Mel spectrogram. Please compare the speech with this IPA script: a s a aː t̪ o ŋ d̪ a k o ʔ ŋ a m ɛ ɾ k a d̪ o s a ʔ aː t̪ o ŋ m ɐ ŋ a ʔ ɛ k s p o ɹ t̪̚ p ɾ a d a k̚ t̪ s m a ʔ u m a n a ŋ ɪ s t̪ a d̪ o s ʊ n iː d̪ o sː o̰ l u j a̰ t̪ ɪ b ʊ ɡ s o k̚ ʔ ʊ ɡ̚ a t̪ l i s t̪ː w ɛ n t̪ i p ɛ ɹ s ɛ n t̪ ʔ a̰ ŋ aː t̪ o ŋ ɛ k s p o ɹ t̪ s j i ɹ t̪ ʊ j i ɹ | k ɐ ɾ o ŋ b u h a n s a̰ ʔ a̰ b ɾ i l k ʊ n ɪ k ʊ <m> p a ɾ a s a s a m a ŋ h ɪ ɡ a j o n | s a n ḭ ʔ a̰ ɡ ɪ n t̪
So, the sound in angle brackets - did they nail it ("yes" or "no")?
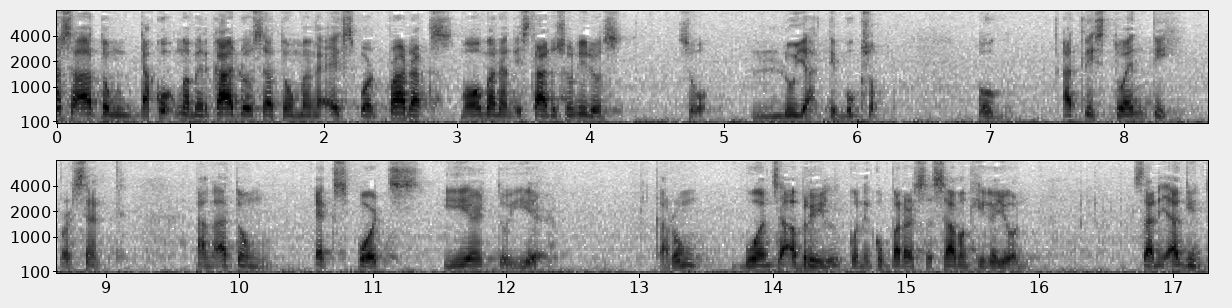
yes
